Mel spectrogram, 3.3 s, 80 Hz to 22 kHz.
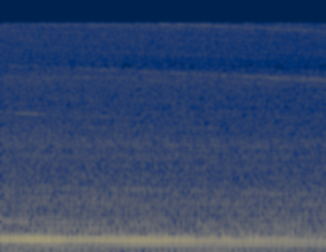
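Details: Gorenje SensoCare WAE74 washing machine after motor bearings replacement, full 1400 rpm spin: steady smooth hum near 200 Hz sliding slightly lower, no rumble or grinding; bearings healthy, faint noise from the worn pump.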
